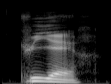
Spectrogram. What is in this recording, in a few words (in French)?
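"cuillere", French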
